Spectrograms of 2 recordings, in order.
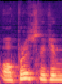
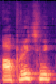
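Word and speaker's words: опричник: günü şimdi bu bu Opr nick'in bir günü Vladimir sorokin dilimize çevrilen ikinci kitabı yazarı tanıyorum ama Bu kitabı da bilmiyorum ilk kitabı tipiyi Evet güzel kitaptı sevmiştim oprichnik ya oprichnik diye okunuyormuş Çarlık döneminde bir Teşkilatı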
